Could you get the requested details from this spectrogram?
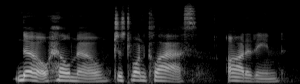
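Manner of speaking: plain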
